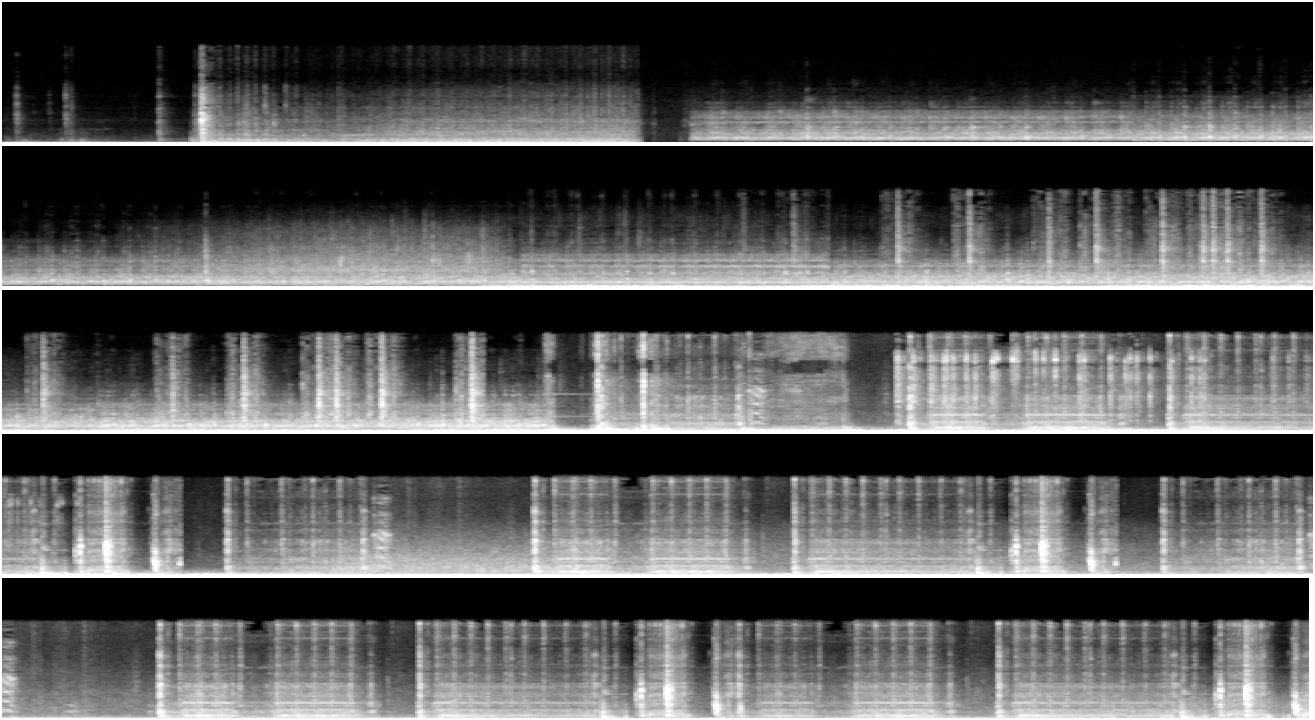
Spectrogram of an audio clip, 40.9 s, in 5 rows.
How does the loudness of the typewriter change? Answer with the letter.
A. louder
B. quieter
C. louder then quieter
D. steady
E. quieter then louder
C.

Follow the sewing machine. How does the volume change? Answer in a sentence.
The loudness of the sewing machine goes up.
